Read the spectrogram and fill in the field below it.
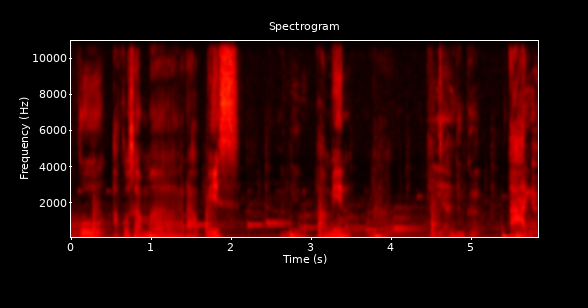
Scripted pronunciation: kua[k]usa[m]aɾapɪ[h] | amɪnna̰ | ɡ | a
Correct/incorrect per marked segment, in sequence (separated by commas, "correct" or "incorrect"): correct, correct, incorrect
